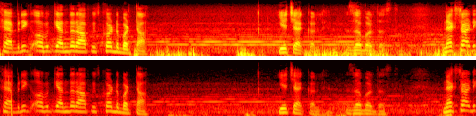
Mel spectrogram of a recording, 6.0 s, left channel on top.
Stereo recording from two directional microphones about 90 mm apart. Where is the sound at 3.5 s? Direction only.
35° left (ahead or behind).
